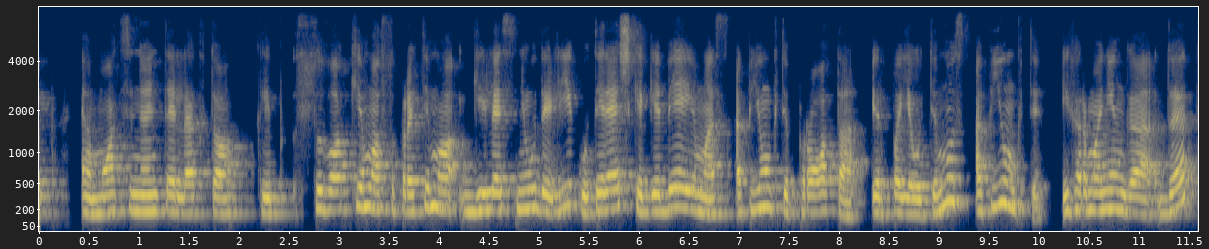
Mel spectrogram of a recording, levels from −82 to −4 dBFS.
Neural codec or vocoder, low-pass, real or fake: none; 7.2 kHz; real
